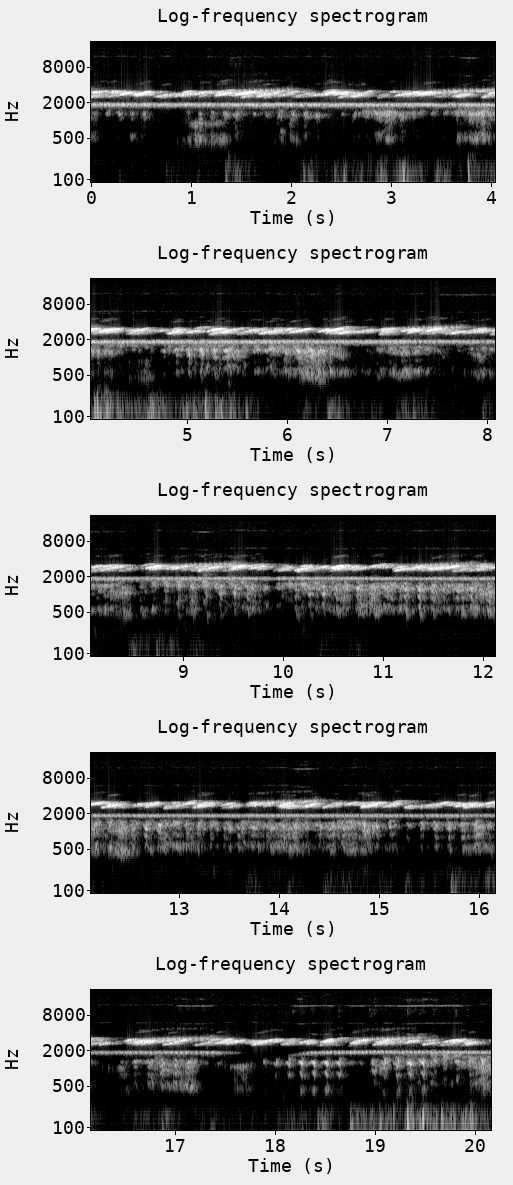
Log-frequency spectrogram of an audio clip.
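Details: Night chorus of frogs and toads at a pond in Missouri in early spring: dense high peeping above a steady shrill trill, with lower rattling croaks pulsing underneath throughout and faint low thumps now and then.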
